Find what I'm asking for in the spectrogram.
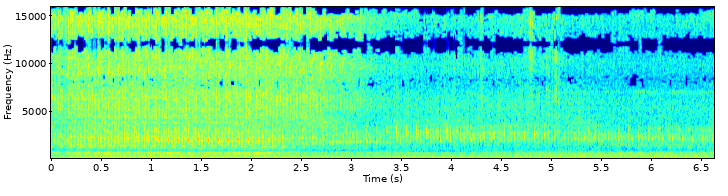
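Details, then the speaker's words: Mini excavator diesel engine at idle: steady, even clatter with firm regular beat and no misses or knocks, little crankcase blow-by and no oil venting; healthy, smooth running engine. "good smooth running engine it's got a lot of life left in it"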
